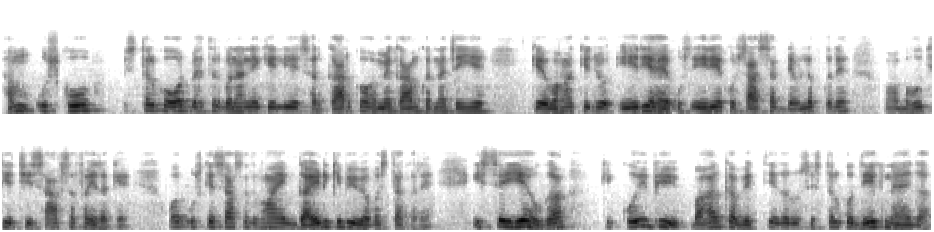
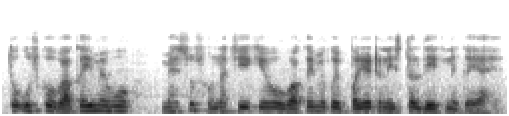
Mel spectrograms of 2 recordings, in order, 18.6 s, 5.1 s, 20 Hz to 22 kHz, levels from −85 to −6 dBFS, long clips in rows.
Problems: none marked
